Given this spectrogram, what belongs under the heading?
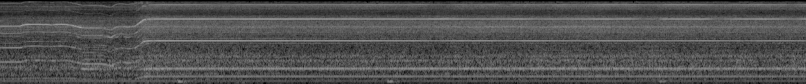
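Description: A drill bit grinding through a metal can under Form Flex compound, a steady high whine with a pitch shift near the start and a few faint knocks, close and loud with no talking.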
